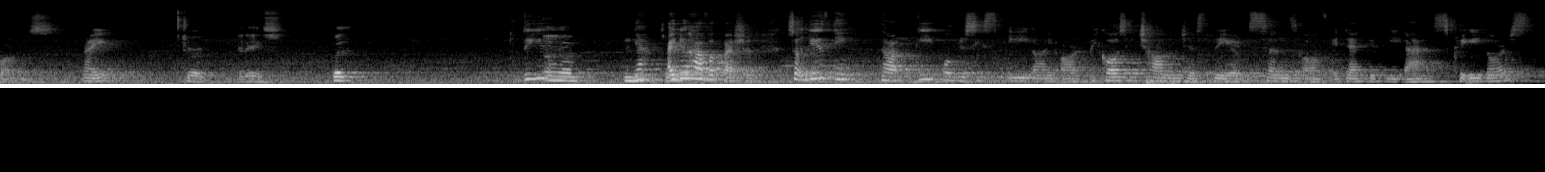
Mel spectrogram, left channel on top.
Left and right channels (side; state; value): right; silent; digital silence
